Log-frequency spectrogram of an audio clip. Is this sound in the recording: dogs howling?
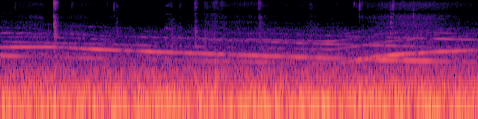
no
